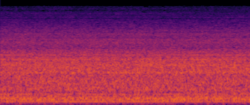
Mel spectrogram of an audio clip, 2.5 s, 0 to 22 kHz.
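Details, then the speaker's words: Brand-new Dyson Pure Cool Link Tower air purifier fan at maximum level 10, recorded about 1 foot away on an iPhone: steady even whoosh with a faint low hum, no rattle or scrape; normal fan noise at maximum speed. "yes it's really only four or five I'd say four or five when you can actually notice any sound further away in the room"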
